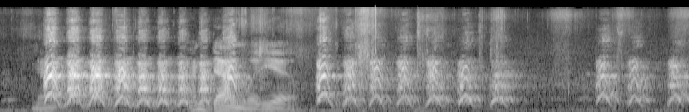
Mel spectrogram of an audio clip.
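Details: A dog barks in a fast volley, breaks into a drawn-out wavering yowl, then resumes with looser, slower barks that fade toward the end. A low hum runs throughout. The barking is described as a nuisance.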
